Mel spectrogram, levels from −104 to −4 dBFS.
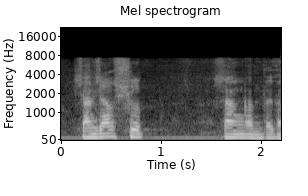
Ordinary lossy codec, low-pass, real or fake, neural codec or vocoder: none; 7.2 kHz; fake; codec, 44.1 kHz, 7.8 kbps, Pupu-Codec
